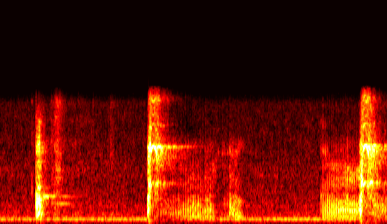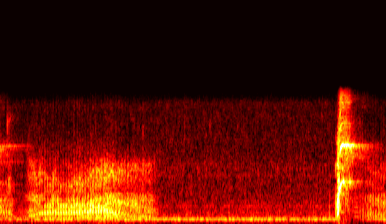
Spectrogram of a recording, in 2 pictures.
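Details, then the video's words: A dog barking at an Xbox: sharp, loud barks at irregular intervals, some in quick pairs, separated by lower growly rumbles, over a steady electrical hum. "Dog barks at xbox"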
